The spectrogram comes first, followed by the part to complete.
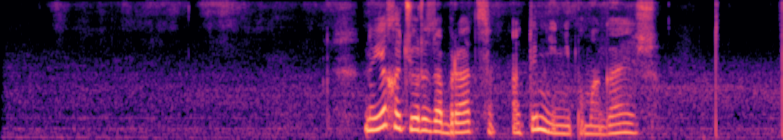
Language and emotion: Russian, sad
